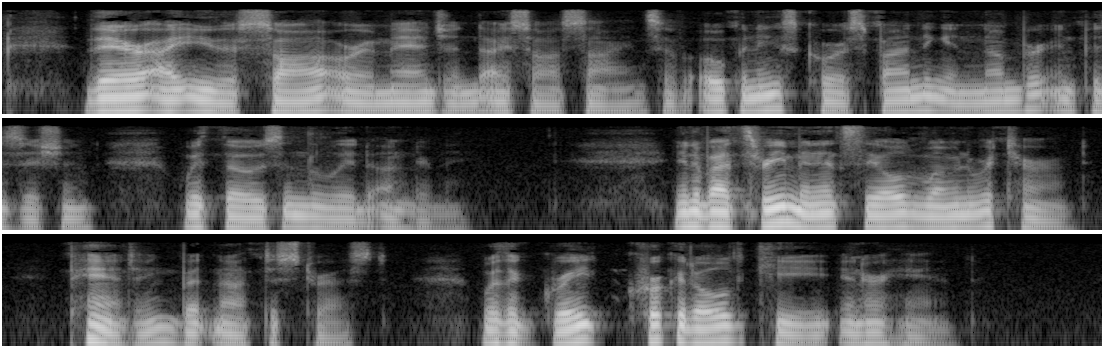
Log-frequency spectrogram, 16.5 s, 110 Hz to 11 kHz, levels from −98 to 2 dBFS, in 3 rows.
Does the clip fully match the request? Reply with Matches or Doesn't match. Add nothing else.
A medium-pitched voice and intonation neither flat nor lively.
Doesn't match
